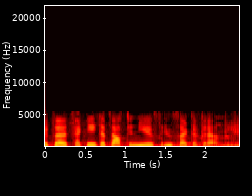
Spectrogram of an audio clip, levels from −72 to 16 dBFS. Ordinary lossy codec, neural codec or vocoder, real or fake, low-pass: Opus, 64 kbps; codec, 16 kHz, 1 kbps, FunCodec, trained on Chinese and English, 50 frames a second; fake; 5.4 kHz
